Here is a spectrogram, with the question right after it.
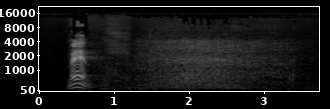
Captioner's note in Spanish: Clase ríe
